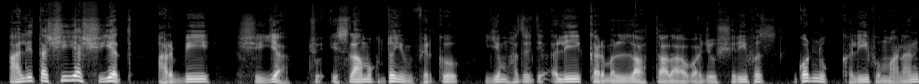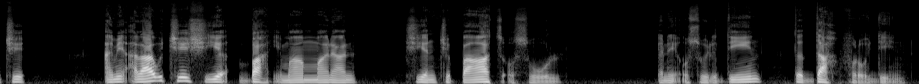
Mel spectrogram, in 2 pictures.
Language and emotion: Kashmiri, neutral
